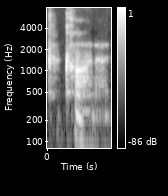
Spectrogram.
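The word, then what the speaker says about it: Kaukauna: C C and you finally tell well it's pronounced kakana just so you're aware and yeah your ride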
